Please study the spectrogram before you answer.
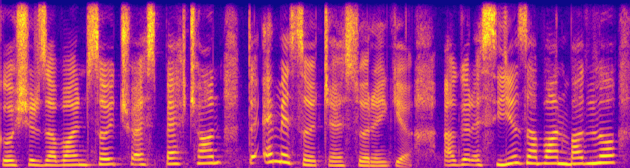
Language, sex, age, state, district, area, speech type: Kashmiri, female, 18-30, Jammu and Kashmir, Bandipora, rural, spontaneous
